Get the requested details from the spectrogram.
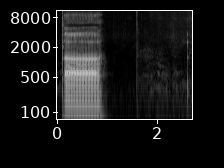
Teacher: یہ ہم باریک آواز میں پڑھیں گے. نوک زبان ثناولیہ کی جڑوں میں لگے گی تو تا ادا ہوگا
